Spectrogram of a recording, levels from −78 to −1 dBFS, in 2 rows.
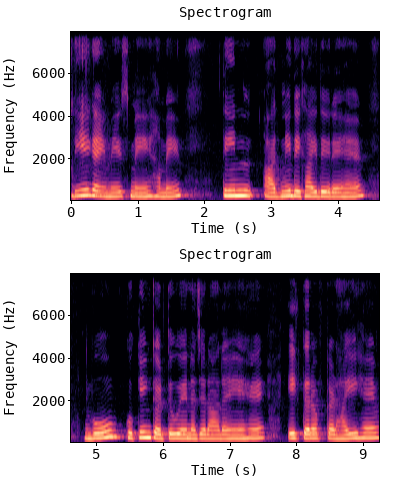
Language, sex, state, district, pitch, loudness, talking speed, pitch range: Hindi, female, Uttar Pradesh, Hamirpur, 225 Hz, -14 LUFS, 150 wpm, 210-245 Hz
